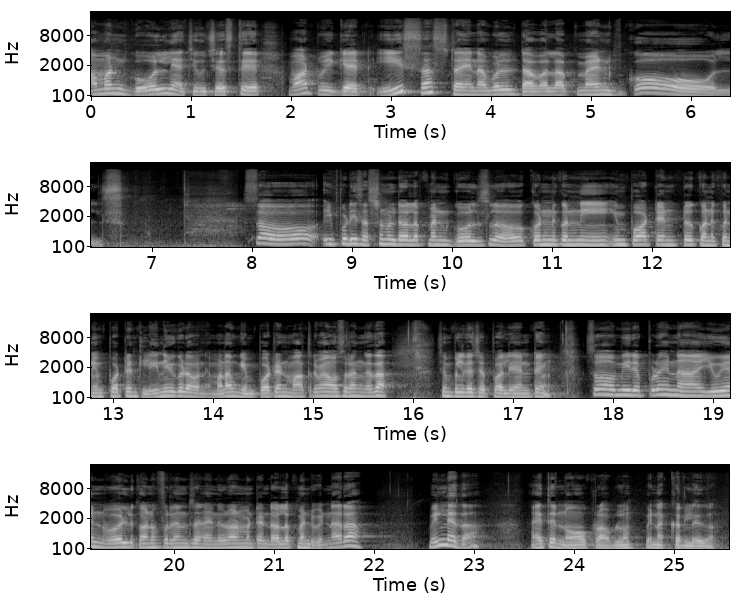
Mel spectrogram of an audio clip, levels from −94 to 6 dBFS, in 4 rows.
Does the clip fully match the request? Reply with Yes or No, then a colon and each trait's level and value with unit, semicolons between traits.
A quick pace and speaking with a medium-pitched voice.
No: average, 115 wpm; medium, 150 Hz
